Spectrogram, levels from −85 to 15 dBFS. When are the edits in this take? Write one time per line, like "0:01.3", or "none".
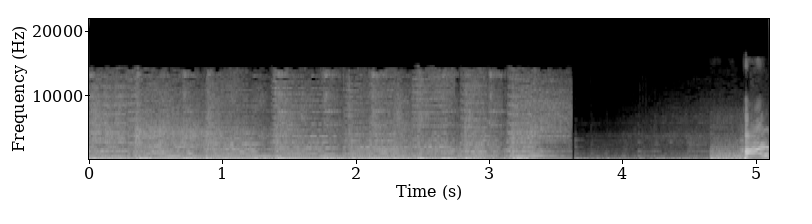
0:03.8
